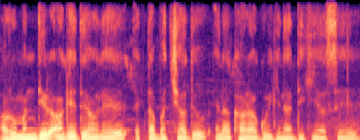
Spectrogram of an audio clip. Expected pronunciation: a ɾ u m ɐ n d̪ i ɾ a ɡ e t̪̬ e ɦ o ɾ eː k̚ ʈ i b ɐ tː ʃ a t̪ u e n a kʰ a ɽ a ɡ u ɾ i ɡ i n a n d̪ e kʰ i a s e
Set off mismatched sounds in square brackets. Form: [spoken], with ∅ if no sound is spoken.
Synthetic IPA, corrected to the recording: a ɾ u m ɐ n d̪ i ɾ a ɡ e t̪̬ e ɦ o [l] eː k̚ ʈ [a] b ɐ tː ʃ a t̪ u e n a kʰ a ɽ a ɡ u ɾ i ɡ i n a [∅] d̪ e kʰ i a s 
